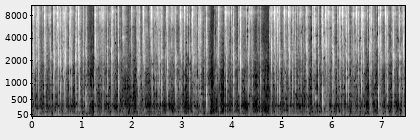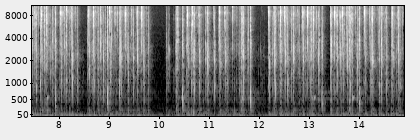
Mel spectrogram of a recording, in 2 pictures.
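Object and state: Mechanical keyboard with clicky switches.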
